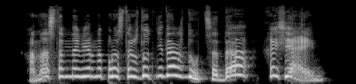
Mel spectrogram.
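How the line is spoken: Nasty thin little voice. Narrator (Russian): Противным голоском уточнил Хубаксис

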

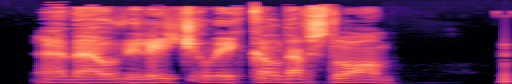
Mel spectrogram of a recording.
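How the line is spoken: Quiet. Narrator (Russian): негромко сказал Геймардос

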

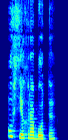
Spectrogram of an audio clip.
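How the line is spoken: Dry reply. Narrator (Russian): сухо ответила Софья Петровна

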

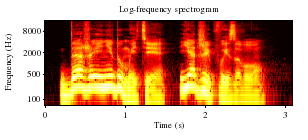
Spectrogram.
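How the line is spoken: Plain. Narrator (Russian): сказал лейтенант

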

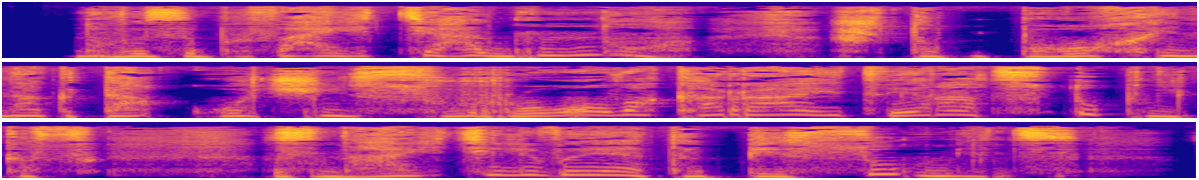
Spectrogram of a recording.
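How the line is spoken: Hissing whisper. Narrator (Russian): свистящим шепотом пронеслось по исповедальне

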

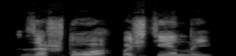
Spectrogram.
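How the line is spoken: Boy screaming in pain. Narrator (Russian): завопил от боли мальчишка

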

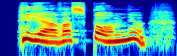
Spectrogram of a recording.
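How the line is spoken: Laughing woman. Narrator (Russian): засмеялась дама

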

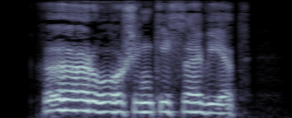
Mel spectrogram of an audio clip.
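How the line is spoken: Snorting sheep. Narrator (Russian): фыркнула овца

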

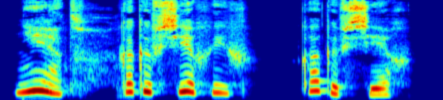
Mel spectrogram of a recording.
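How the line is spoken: Quiet whisper. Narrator (Russian): тихо прошептала та

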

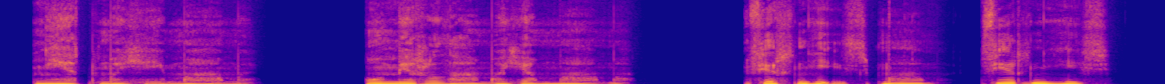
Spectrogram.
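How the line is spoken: Breaking, tearful whisper. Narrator (Russian): Галя прошептала срывающимся голосом

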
